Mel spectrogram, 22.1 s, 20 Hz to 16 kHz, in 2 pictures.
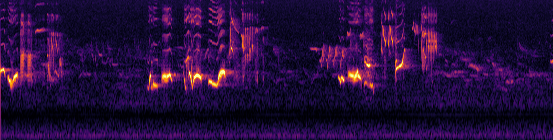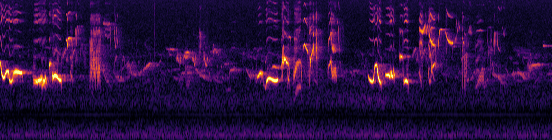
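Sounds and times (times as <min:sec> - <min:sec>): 
common blackbird singing on a roof: 0:00.0 - 0:22.0.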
